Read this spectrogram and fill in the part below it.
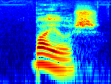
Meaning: difficult, troublesome
- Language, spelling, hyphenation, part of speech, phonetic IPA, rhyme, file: Hungarian, bajos, ba‧jos, adjective, [ˈbɒjoʃ], -oʃ, Hu-bajos.ogg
